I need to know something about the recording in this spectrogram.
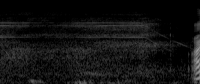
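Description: Dyson V7 Motorhead cordless stick vacuum running on a shag rug on suction alone, its brush bar not spinning: a steady high whine over an airy hiss. About one and a half seconds in, the motor cuts off and its whine falls away.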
